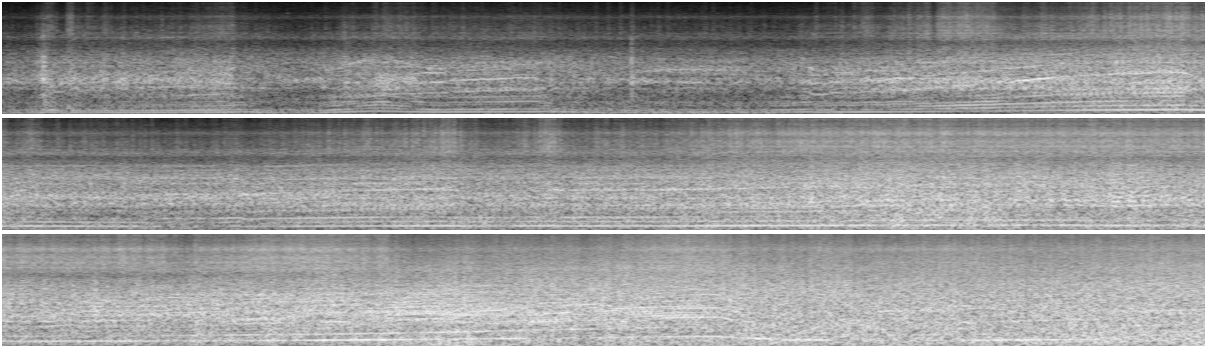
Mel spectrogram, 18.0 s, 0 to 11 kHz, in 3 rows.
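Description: Yamaha YZF-R1 motorcycle's inline-four engine running at low revs, then accelerating, its pitch climbing slowly, dipping near the end and rising again. Wind noise on the bike-mounted camera grows louder as the bike gains speed.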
